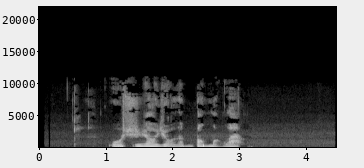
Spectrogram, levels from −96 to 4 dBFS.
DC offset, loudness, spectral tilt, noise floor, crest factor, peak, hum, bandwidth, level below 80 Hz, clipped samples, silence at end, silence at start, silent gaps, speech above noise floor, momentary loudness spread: under 0.1%; -23 LUFS; -6 dB/octave; -56 dBFS; 22 dB; -4 dBFS; none; 11 kHz; -52 dBFS; under 0.1%; 1.45 s; 0.5 s; none; 34 dB; 21 LU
